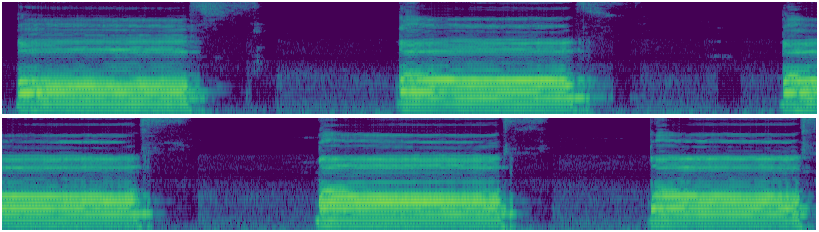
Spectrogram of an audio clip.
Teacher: কফ কফ কফ কফ কফ, একটা আওয়াজ বের হচ্ছে, একটা বাড়ির ধাক্কা খাওয়ার একটা আওয়াজ বের হচ্ছে। কফ এরকম ভারী খাবে, গলার শেষে একটা ধাক্কা খাবে উপরের দিকে। · যদি কাফ কাফ হয় তখন এটা আরেকটা কাফ রয়েছে ওইটার মতো হয়ে যাবে, কিন্তু এটা দুই নকতা হলো কফ। এই কফটা উচ্চারণ করার সময় ভিতরে গলার শেষের দিকে ভারী কাঁপে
